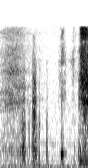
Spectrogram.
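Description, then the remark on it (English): A few short, breathy catches lead into a single sharp sneeze that bursts out at the end, fairly loud, with no talking. “Bless you.”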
